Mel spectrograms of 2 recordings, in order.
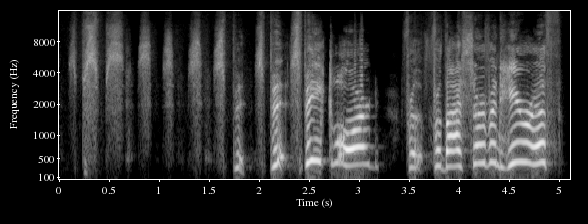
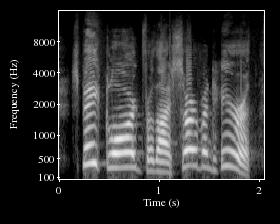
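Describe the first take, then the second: First: Nervous stammer. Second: Said in the usual way. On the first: A narrator's reading. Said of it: "Samuel stammers his answer". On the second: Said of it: "you say".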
